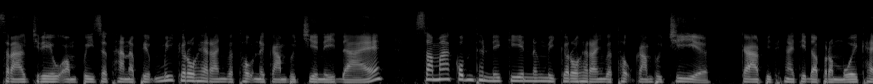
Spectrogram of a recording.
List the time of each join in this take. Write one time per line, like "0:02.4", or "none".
none

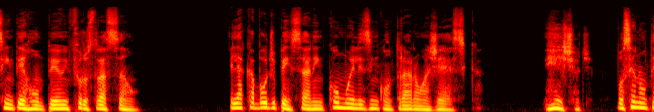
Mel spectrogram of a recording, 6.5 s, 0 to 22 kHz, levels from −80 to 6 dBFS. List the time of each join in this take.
none

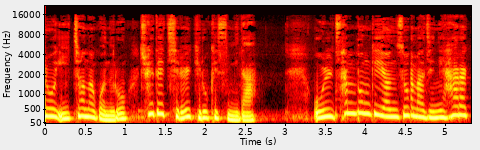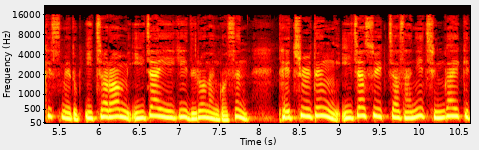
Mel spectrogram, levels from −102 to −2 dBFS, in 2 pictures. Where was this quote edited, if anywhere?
0:01.2
0:03.6
0:04.6
0:05.8

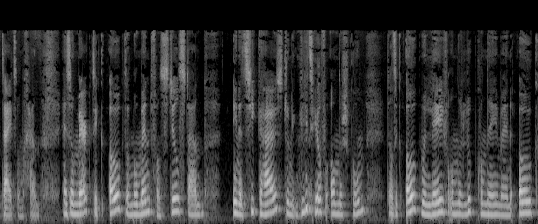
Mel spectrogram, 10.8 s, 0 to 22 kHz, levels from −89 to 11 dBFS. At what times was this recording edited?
none

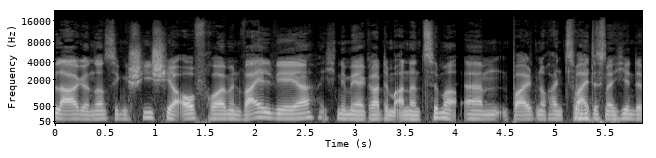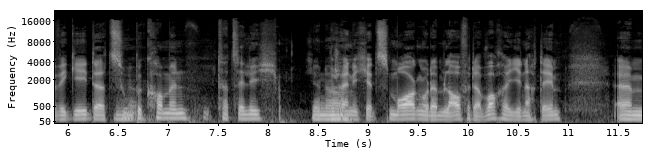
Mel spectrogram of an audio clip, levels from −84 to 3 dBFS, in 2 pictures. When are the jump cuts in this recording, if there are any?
0:04.0
0:05.5

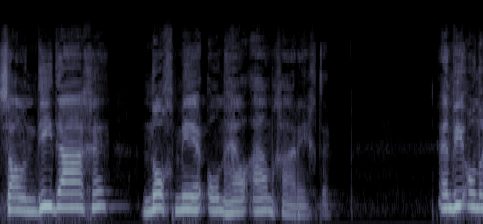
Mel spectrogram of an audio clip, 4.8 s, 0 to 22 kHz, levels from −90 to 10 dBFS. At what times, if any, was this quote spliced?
none

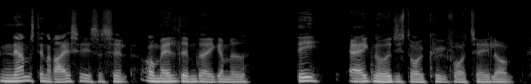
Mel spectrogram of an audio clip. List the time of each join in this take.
none

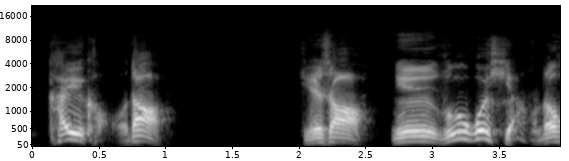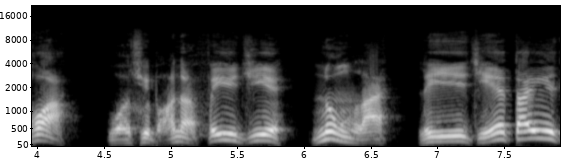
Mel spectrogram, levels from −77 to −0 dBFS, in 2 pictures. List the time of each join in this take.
0:01.2
0:02.6
0:04.4
0:06.8

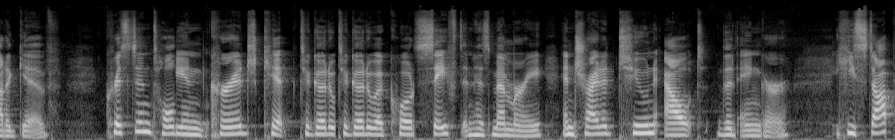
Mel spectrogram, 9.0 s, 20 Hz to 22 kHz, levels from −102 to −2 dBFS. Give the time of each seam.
0:01.8
0:03.3
0:04.1
0:04.6
0:05.5
0:07.4

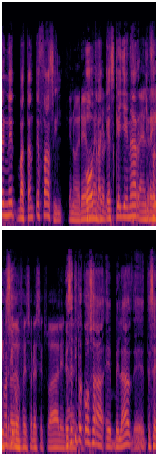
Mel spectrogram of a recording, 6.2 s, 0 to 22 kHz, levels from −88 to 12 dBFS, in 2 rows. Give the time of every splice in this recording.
0:01.3

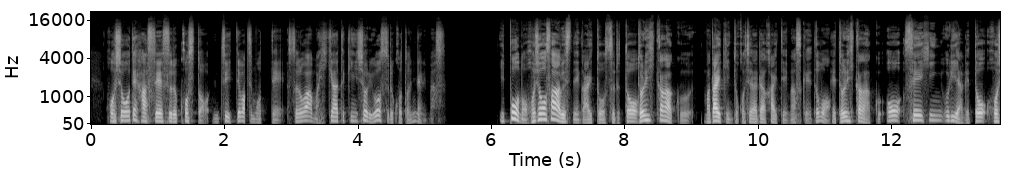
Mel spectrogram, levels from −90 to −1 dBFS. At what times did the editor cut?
none

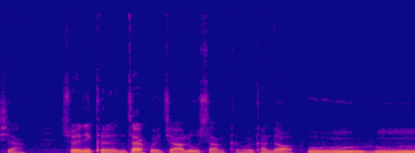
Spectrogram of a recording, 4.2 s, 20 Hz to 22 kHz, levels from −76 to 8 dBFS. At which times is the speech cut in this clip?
0:03.0

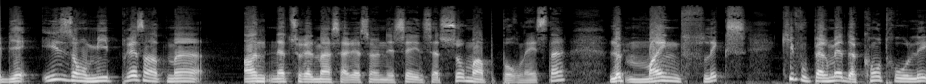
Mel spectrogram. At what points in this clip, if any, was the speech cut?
0:02.6
0:04.4
0:04.9
0:06.2

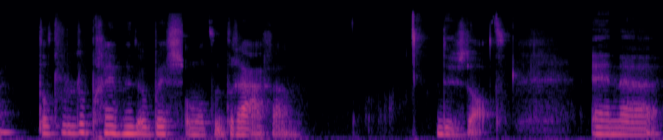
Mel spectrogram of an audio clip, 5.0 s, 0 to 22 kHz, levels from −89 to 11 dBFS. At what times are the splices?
0:01.4

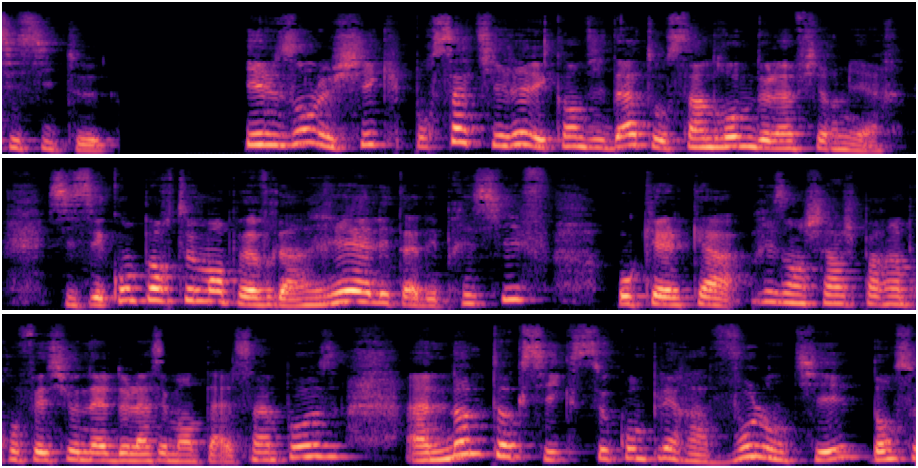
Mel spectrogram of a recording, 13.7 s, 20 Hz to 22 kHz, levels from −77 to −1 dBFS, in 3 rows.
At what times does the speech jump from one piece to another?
0:05.9
0:08.3
0:09.9

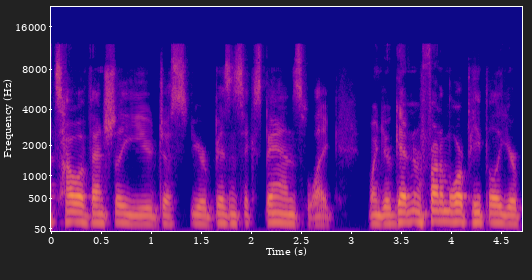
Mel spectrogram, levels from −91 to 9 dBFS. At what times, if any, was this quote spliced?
none

